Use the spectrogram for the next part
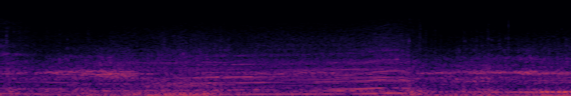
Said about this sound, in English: This guy manages to do a drift and then blocks entire track completely.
